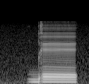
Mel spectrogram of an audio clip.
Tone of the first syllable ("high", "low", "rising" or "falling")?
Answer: high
